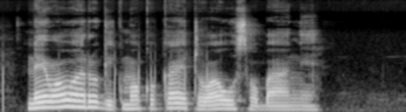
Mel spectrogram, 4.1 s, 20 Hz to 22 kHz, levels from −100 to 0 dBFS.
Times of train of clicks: 0.03-2.08

